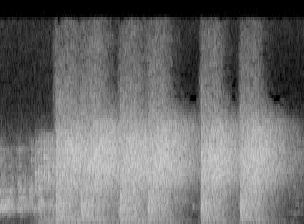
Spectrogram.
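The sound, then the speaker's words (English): A noisy car backfires in a run of loud, sharp bangs, about five uneven pops over a rough, hissing engine rumble, with no voices. “My, my, what a noisy car.”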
